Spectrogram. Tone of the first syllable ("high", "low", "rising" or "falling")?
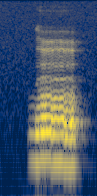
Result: low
